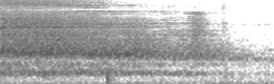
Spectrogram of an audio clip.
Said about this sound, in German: Atme durch den Bauch ein und lang aus.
